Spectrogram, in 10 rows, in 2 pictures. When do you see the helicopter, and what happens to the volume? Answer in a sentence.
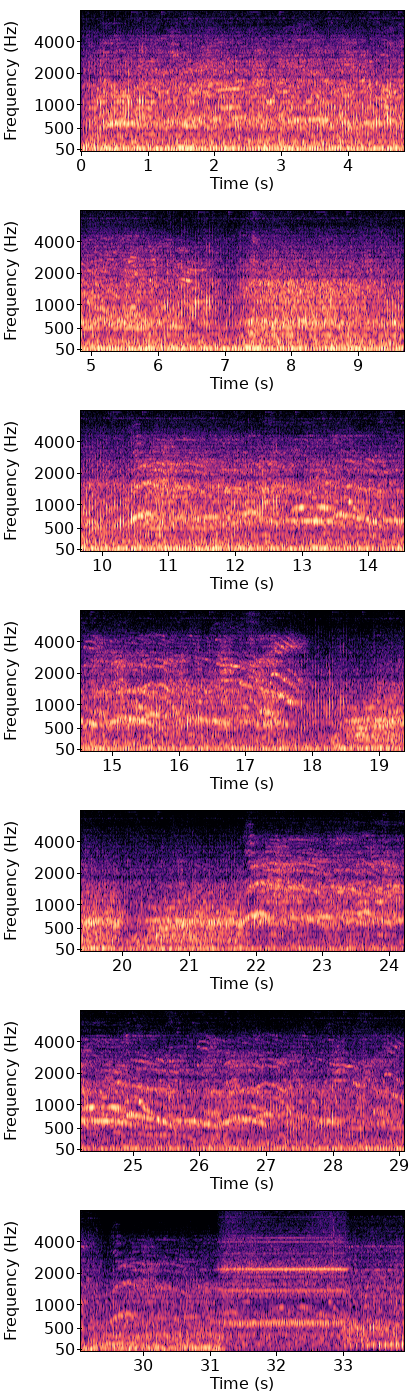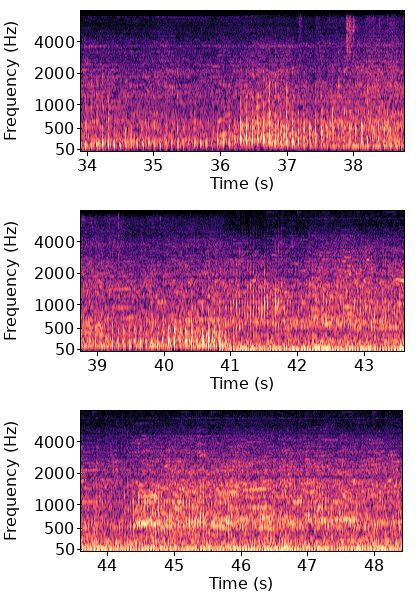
You can hear the helicopter from 0.0 to 48.3 s, getting quieter then louder.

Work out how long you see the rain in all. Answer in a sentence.
The rain can't be heard in this clip.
